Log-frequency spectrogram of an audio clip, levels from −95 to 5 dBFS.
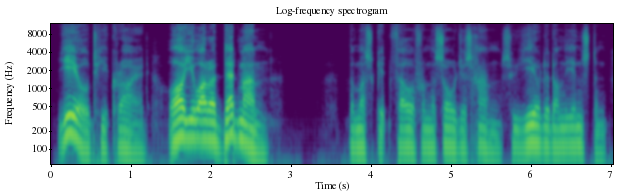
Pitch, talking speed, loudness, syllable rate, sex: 115 Hz, 180 wpm, -21 LUFS, 4.6 syllables/s, male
